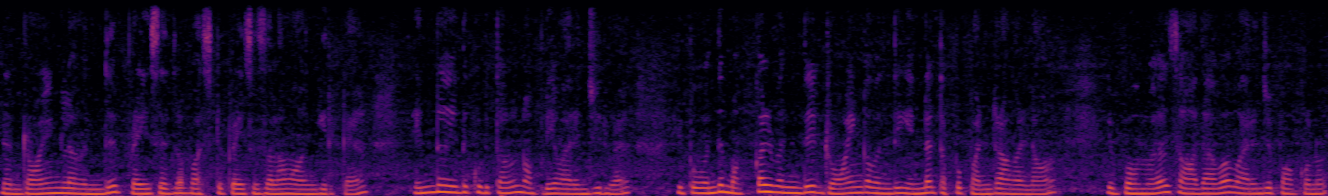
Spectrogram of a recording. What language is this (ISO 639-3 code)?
tam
